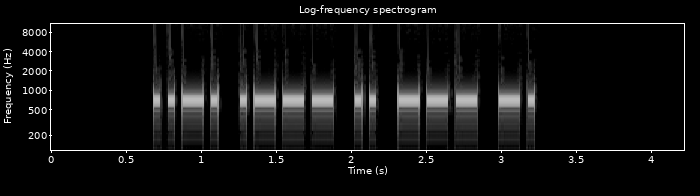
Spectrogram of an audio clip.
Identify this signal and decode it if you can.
Morse code, heard as a keyed tone, about 25 wpm, 700 Hz. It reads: FJION
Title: Code Groups - 5 Letters - 25wpm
